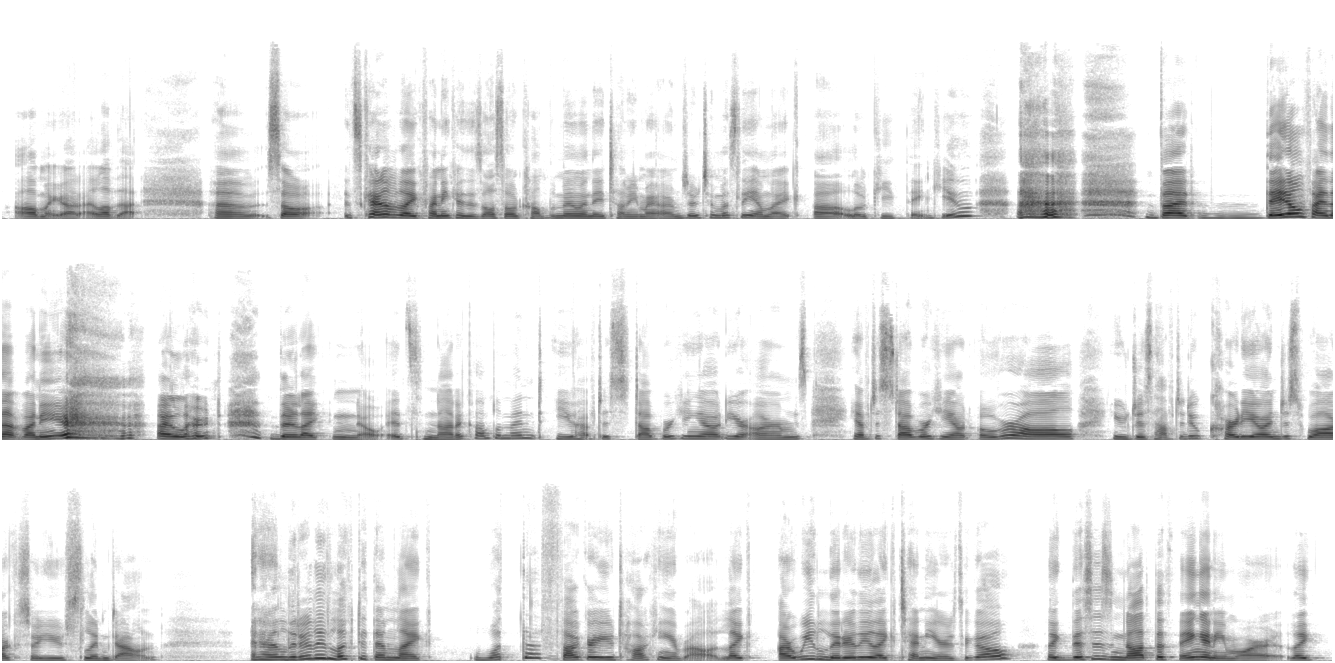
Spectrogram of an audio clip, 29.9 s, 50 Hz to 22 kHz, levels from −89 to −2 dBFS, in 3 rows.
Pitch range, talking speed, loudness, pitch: 195-240 Hz, 210 wpm, -29 LUFS, 220 Hz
